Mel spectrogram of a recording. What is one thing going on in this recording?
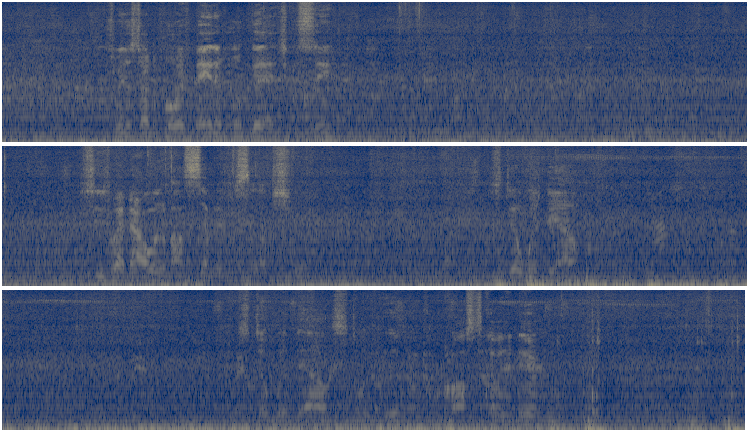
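A car engine hums and tyres rumble steadily on the road, heard from inside the car.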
